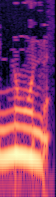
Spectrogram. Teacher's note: Noon is pronounced by pressing the tip of the tongue against the hard palate, just behind the 2 front incisors. Okay, and that produces a noon. · A ghunna, which is the characteristic of the noon, comes through the nasal passage as well to complete the sound.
